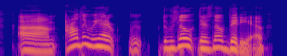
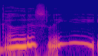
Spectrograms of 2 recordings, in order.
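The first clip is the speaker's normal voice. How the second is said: smooth sleepy voice; 7 semitones higher, much slower than usual. Shown as a demonstration. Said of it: "I got that smooth voice".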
